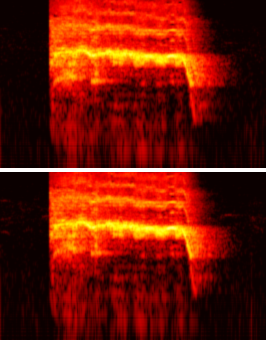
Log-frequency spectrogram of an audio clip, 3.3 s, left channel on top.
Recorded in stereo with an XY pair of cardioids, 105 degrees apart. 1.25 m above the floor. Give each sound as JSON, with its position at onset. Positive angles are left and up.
{"t": 0.6, "sound": "a scream", "azimuth_deg": 0, "distance_m": 3.0}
